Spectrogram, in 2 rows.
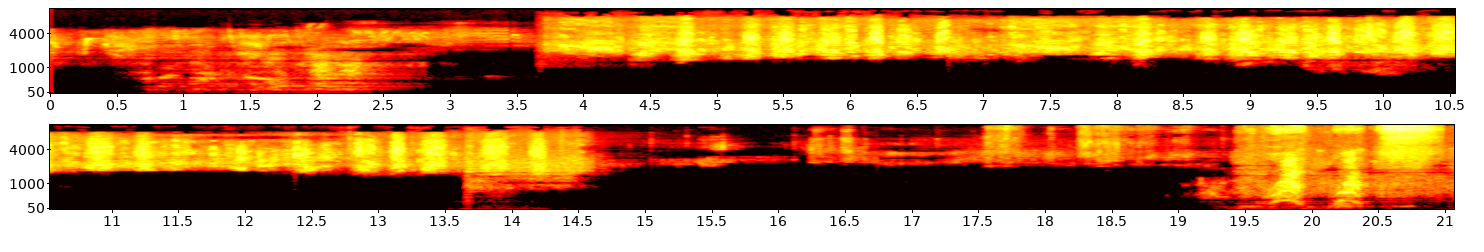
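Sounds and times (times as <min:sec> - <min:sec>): flock of birds calling: 0:03.7 - 0:14.8, 0:19.3 - 0:21.0.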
